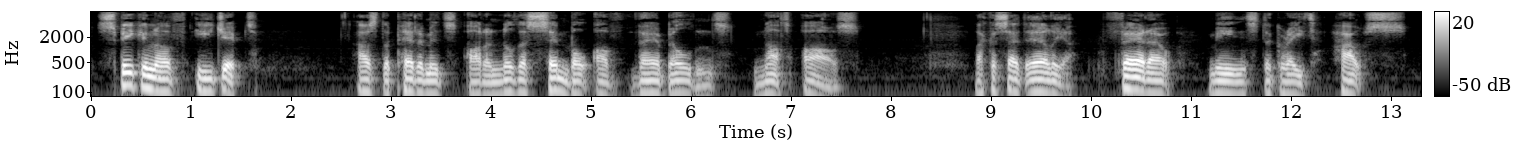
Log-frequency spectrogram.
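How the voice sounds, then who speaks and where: A man giving a reflective spoken monologue as a channel narrator, measured and unhurried, with occasional dry asides. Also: deep voice.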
